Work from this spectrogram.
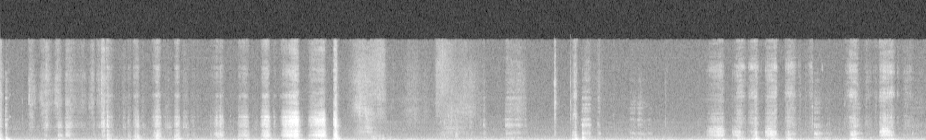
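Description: A pencil tip scratches sketch lines on a large white paper sheet mounted on a board on a wooden easel with solid backing. Dry, scratchy strokes come in irregular bursts with soft low thumps from the board, louder flurries near the start, middle and end, over a faint steady low hum. Each stroke stops quickly with almost no ring.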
